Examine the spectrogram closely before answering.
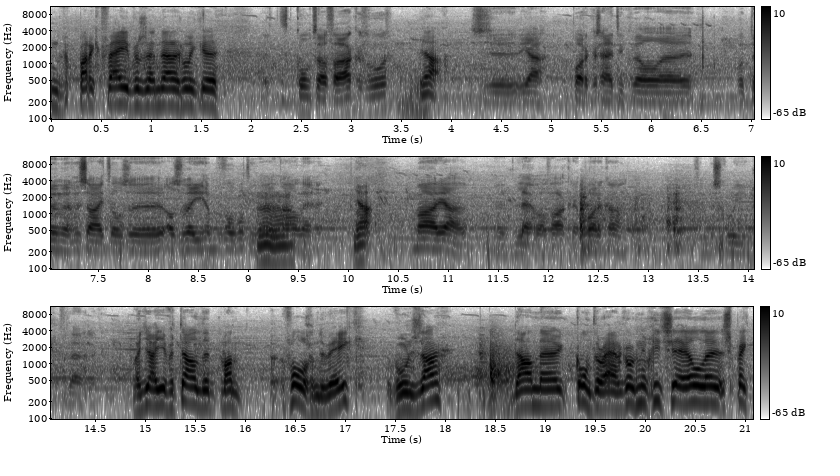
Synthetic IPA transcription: npɑrkfɛjvərsɛndɛrɣələkə | ətkomtʋɛlˠfaːkərvoər | ja̰ | sja | pɔrkəsɛjnatyləkʋɛlˠ | ʋɔt̚dønərɣəsajtɔlˠsɑlˠsʋeːɣənbɛjvoːrbɪːlˠtiaːnlɛɣə | ja | marja | əlɛɣəʋɛlˠfaːkərənpɔrkaːn | fəbəskujənitədɛrɣələk | ʋɑ̃ntjajəfərtɛlˠdəʋɑnt | fɔlˠɣəndəʋeːk | ʋunzdɑxdɔnkɔmtərɛjɣŋləkoknɔxiselˠspɛk̚

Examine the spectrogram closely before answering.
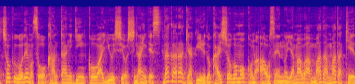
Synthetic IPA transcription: t͡ɕo̞kɯ̟ɡo̞d̪e̞mo̞so̞ːkãnt̪ãɲ̟ːiɡʲĩŋko̞ːβajɯ̟ːɕio̰ɕinaĩnd̪e̞̰sɨ̥d̪akaɾaɡʲakɯ̟iɾɯ̟t̪o̞kaiɕo̞ːɡo̞mo̞ko̞no̞̰ʔa̰o̞sẽ̞nːo̞jamaβamad̪amad̪ake̞ː

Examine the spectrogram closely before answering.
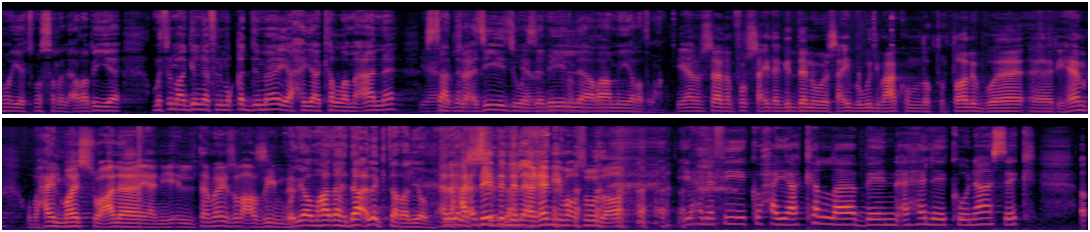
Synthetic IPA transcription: mhuːɾɪjːamɨsˤɾˤɪlʕɑ̰ɾˤɑbɪjːa | wmɪθlmaɡʊlnafilmʊqad̪ːɪmajaħajːaːkɑlˤːɑmaʕaːnːa | ʔɪsːaːd̪nalʕaziːzwɪzːamiːlɾˤɑːmiɾˤɑðˤwɑ̰ːnjaʔænsahlanfoɾˤsˤsaʕiːd̪aɡɪd̪ːanwɪsaʕiːd̪bɪɡuːd̪imaʕaːkʊmd̪ʊk̚t̪ʊɾˤt̪ˤɑːlɪbwɪɾiɦaːm | wbɪħaːjːilmɑjswʕalæjaʕnit̪ːamaːjʊzɪlʕɑzˤiːmd̪wɪljoːmhaːðahɪd̪aːʔlʔakt̪ɑɾˤɪljoːmʔnalːalħasːeːʔɪnːɪlʔæɣænimɑʔsˤuːd̪ʔaːjahlafiːkuħajːaːkʰalːabeːnʔaɦalɪkwɪnaːsɪk

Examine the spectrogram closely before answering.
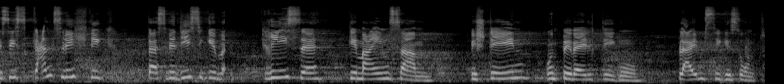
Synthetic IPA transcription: ʔɛsɪst̚ɡ̥ant͡sv̥ɪçtɪç | d̥asv̥iːɐdiːzəɡ | kʁ̥iːzəɡ̥əmaɪnzaːm | b̥əʃteːənʔʊnt̚b̥əvɛltɪɡŋ̩ | b̥laɪbm̩z̥iːɡəzʊnt

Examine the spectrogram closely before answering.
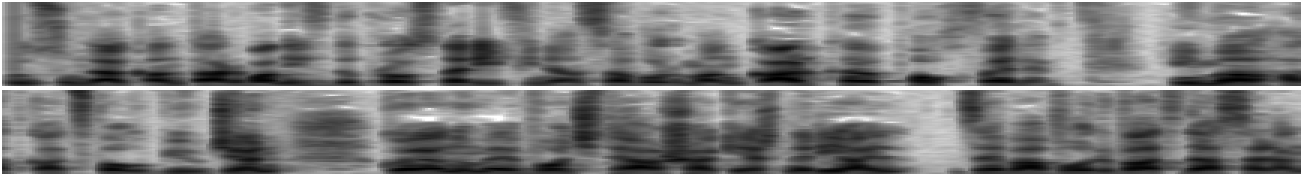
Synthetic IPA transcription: usumnɑkɑnt̪ɑɾvɑn̪it͡sʰd̪əpɾɔt͡sʰnɛɾifinɑnsɑvɔɾmɑnkɑɾkʰəpʰɔχvɛlɛhimɑhɑt̪kɑt͡sʰvɔʁbjud͡ʒɛnkɔjɑnumɛvɔt͡ʃʰt̪ʰɛɑʃɑkɛɾt̪nɛɾiɑjld͡zɛvɑvɔɾvɑt͡sd̪ɑsɑɾɑn

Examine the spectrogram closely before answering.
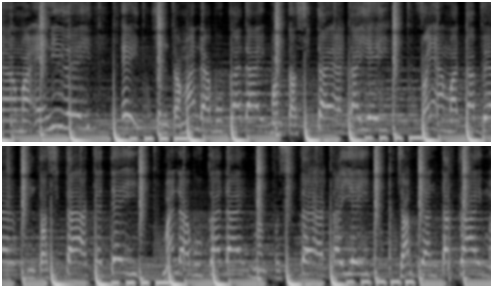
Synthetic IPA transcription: amaʔeniɾeiejsənt̪amandabukadaimant̪asit̪ajat̪ajeifajamat̪abɛlunt̪asit̪ajakɛt̪eimandabukadaimant̪asit̪ajat̪ajeit͡ʃampiant̪akaim

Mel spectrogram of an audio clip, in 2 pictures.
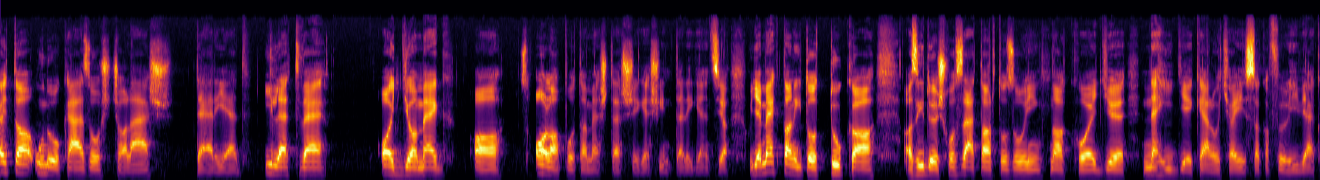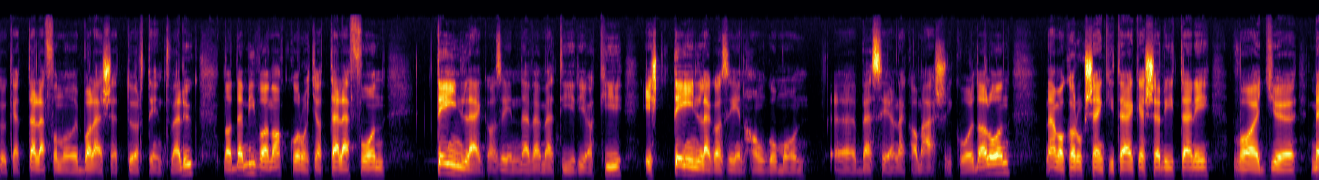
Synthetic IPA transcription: jt̪ɒʔunokaːzo̞ʃt͡ʃɒlaːʃ | t̪ɛrjɛd̪ | ilːɛt̪ʋɛ | ɒɟːɒmɛɡ | ɒz̥ɒlɒpo̞t̪ɒmɛʃt̪ɛrʃeːɡɛʃin̪t̪ɛlːiɡɛ̰n̪t̪sijɒuɟɛmɛk̚t̪ɒniːt̪o̞t̪ːukɒ̰ːzid̪øːʃho̞zːaːt̪ɒrt̪o̞zoːjiŋknɒkho̞ɟnɛɦiɟːeːkɛlho̞cʰhɒeːsɒkɒfø̞lɦiːvjaːkøːkɛt̪ːɛlɛfo̞nonhoɟbɒlɛʃɛt̪ːø̞rt̪eːnt̪ʋɛlyknɒd̪ɛmivɒnɒkːo̞rho̞chɒt̪ɛlɛfo̞n | t̪eːɲlɛɡɒzeːnːɛvɛmɛt̪iːrjɒkieːʃt̪eːɲlɛɡɒzeːnɦɒŋɡo̞mo̞n | bɛseːlnɛkɒma̰ːʃo̞d̪iko̞ld̪ɒlo̞nnʔɛmɒkɒɾo̞kʃɛŋkit̪ɛlkɛʃɛɾiːt̪ɛni | vɒɟmɛ

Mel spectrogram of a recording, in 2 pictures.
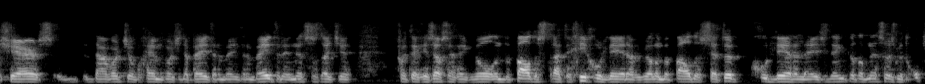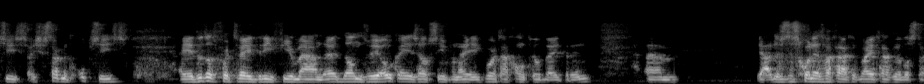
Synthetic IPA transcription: ʃɛɹsdaːɹʋɔɹtjəɔpəχejvmɛntʋɔɹtjədɔːɹbejtərɾɛnbejtərɛnbejtəɾɪnːɛtsɔlˠsdɑtjə | ftejχəjəzɛlˠfsɛχəɪkʋɪlˠənbəpaːlˠdəstrateχiχutlɪːɾənɔfɪkʋɪlˠənbəpaːlˠdəsɛtɵp̚χutlɪːɾənlejzədɛ̃ŋkɪɡ̚dɑtdɑtnɛtsowɪsmɛtɔpsisɑ̰sjə̥stɑɹtmɛtɔpsis | ɛnjədutdɑtfʊːɹtʋejdrifiːɹmaːndədɑnzɵlˠjəowkaːnjəzɛlˠfsinvɑnɦejɪkʋɔɹt̚daːɹχəʋonvɪːlˠbejtəɾɪn | əm | jadøsətɪsχownɛtʋaχraːχʋaːɹjəχraːχmeʋɪlˠstɑt

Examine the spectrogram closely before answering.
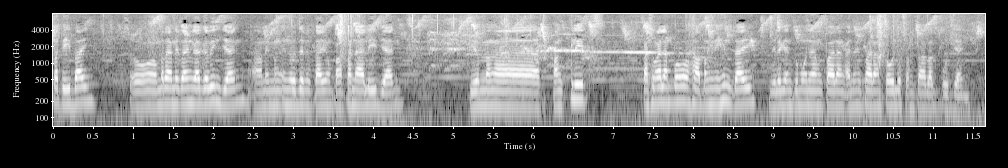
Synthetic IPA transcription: pɐt̪iːbaj | so̞mɐɾaːmɪt̪aːjoŋɡaːɡɐwɪnd͡ʒanɐːmɐjmɐŋaʔɪnoɾd̪ɛnɐt̪aːjoŋpɐŋpɐnaːlid͡ʒan | jʊŋmɐŋapɐŋklɪps | kas̬oŋʔɐlɐmpoɦaːbɐŋhɪniːhɪnt̪ajnɪlɐɡankɐmuːnɐŋpaːɾɐŋɐnopaːɾɐŋt̪oːlosɐŋt̪aːbɐɡ̚pʊd͡ʒan

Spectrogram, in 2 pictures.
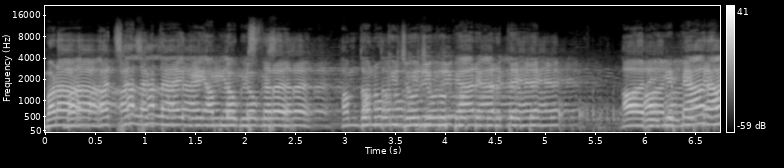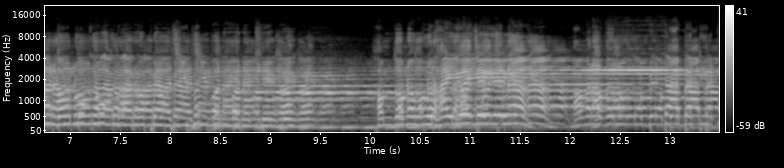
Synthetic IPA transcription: bɐɽaɐtːʃʰalɐɡt̪aɦɛkiaploːɡloɡəɾəɾɦɐmd̪oːnõkid͡ʒoːd͡ʒikopjeaːɾkɐɾt̪eɦɛ̃ɦ | ɔːɾjepjeːaːɾɦɐd̪oːnõkɐlakaːɾõpeɐd͡ʒiːbʱɐnbɐnaːeɾɐekʰieːɡaahɐmd̪oːnõpʊɾ̤aːiɦod͡ʒeɡenaɦɐmɾabɐɾõbeːʈabɪ

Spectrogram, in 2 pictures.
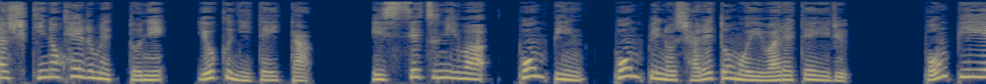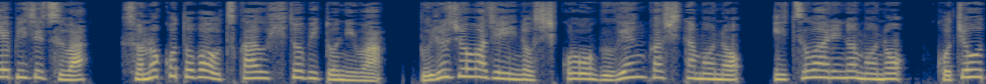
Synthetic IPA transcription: aɕi̥kʲino̞he̞ɾɯ̟me̞t̪ːo̞ɲ̟i | jo̞kɯ̟ɲ̟it̪e̞it̪a | isːe̞t͡sɨɲ̟iβa | põ̞mpʲĩŋ | põ̞mpʲino̞ɕaɾe̞t̪o̞mo̞iβ̞aɾe̞t̪e̞iɾɯ̟ | põ̞mpʲiːe̞bʲiʑɨt͡sɨβa | so̞no̞ko̞t̪o̞bao̞t͡sɨ̥kaɯ̟çi̥t̪o̞bʲit̪o̞ɲ̟iβ̞a | b̥ɯ̟ɾɯ̟ʑo̞βaʑiino̞ɕi̥ko̞ːɡɯ̟ɡẽ̞ŋkaɕi̥t̪amo̞no̞ | it͡sɨβaɾʲino̞mo̞no̞ | ko̞t͡ɕo̞ː

